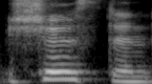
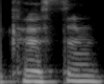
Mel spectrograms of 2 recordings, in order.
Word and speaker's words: Kirsten: I'm Kirsten, actually, but do call me Kirsten if you want to, because it's spelt that way and it's just a nightmare.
